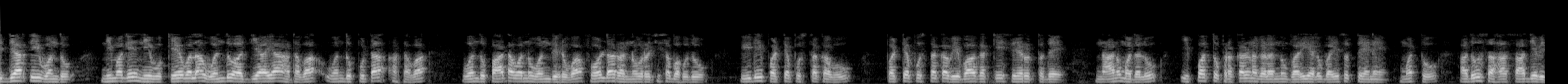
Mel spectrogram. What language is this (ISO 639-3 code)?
kan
